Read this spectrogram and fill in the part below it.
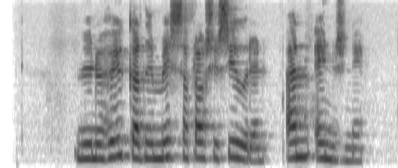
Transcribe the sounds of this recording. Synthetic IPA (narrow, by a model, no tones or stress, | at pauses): mʏːnʏɦœːɥkat̪nɪmɪsːafɾawsjɛ̥siːðʏɾɪn | ɛnːeːjnʏsɪnːɪ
